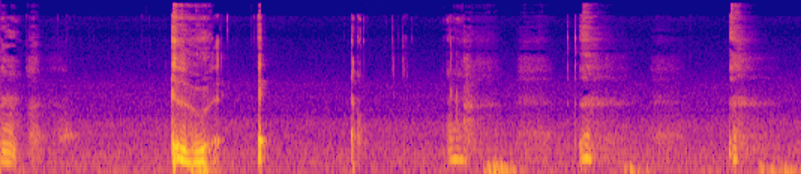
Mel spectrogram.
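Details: Woman with persistent asthma attacks and a migraine-cluster headache complex, coughing and vomiting: about eight harsh coughs and throat-clearing bursts, some with retching. Persistent coughing during an asthma attack.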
